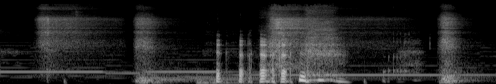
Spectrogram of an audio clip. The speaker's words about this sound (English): she takes both of …'s hands and turns to face her and tries to go through a few basic breathing exercises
